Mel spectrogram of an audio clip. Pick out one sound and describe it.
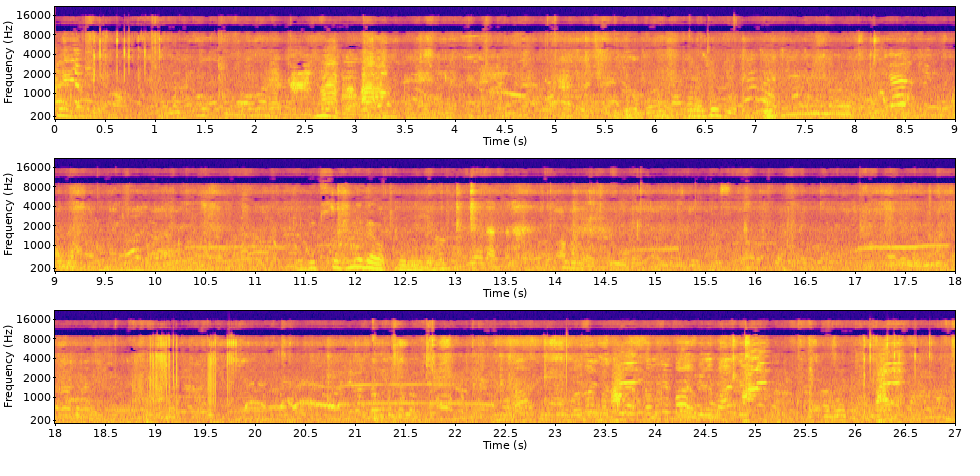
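Several men talk among themselves nearby, outdoors.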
